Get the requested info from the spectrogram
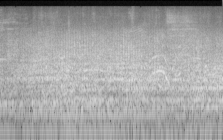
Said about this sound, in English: And we've got a helicopter flying overhead, so we've got lots and lots of security here.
